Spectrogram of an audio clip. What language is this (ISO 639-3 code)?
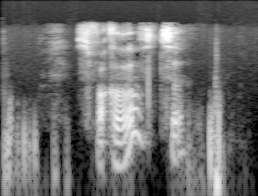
kab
